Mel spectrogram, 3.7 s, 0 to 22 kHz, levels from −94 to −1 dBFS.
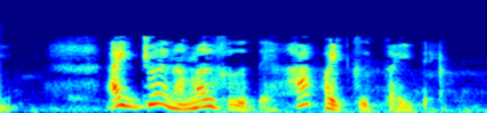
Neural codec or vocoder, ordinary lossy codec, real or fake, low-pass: codec, 24 kHz, 1.2 kbps, DualCodec; MP3, 24 kbps; fake; 7.2 kHz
